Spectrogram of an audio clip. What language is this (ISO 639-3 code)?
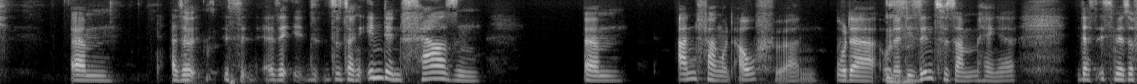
deu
